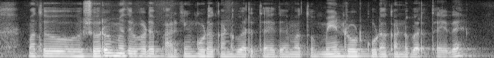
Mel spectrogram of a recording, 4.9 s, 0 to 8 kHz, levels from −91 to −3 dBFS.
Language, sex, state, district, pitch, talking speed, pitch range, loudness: Kannada, male, Karnataka, Bidar, 115 Hz, 160 wpm, 110-120 Hz, -17 LUFS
